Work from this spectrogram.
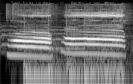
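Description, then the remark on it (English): A person imitates a whale call: two long, drawn-out wailing moans, each held for about a second with a steady, rich tone, and a short pause between them. No other talking. “I'm saying in Whale, let's do this show.”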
